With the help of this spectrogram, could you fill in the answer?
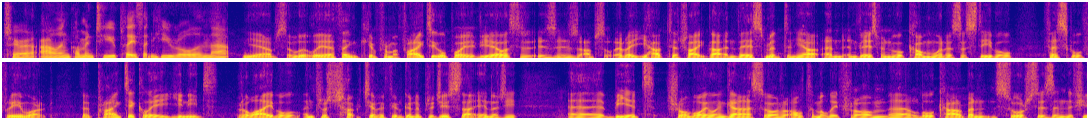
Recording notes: On this podcast recorded live at Offshore Europe 2023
